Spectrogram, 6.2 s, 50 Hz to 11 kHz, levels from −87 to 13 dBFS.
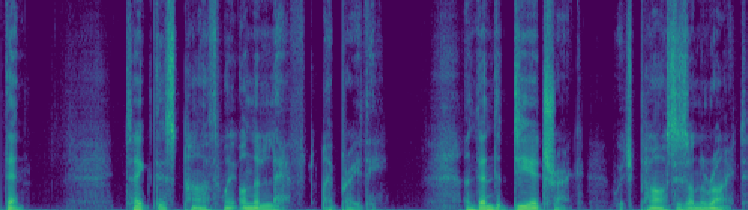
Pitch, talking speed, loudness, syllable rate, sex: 100 Hz, 190 wpm, -21 LUFS, 4.9 syllables/s, male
